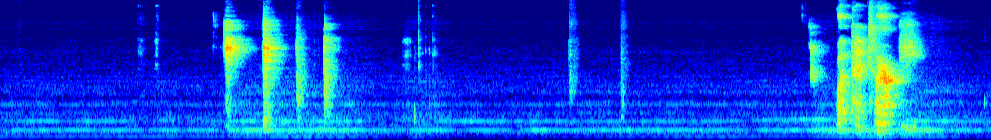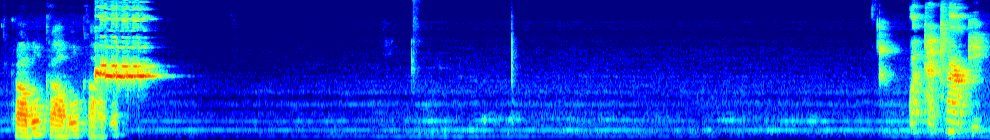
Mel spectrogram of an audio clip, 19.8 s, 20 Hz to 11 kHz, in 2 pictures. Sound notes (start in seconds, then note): 2.1 clicking sounds; 10.9 telephone sound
